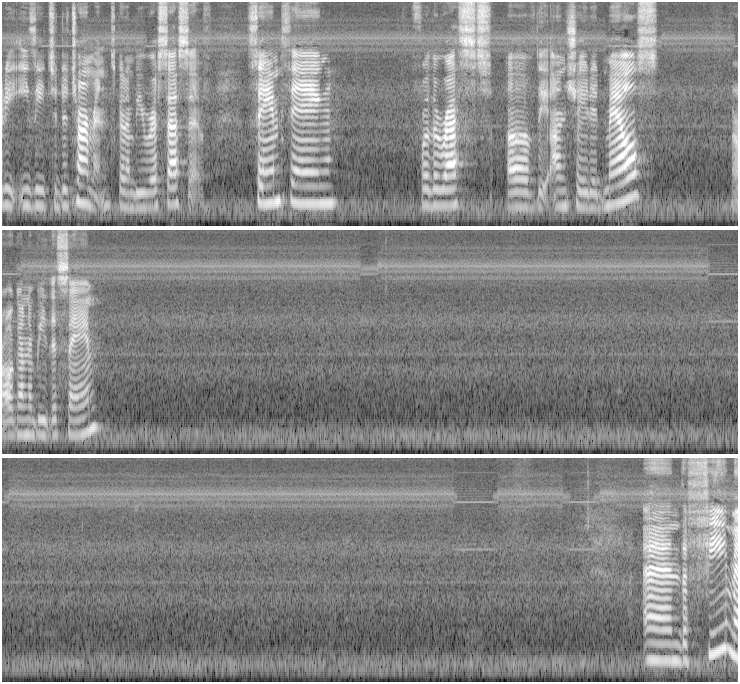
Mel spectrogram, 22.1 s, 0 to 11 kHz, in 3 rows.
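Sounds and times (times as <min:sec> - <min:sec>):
low hum and hiss: 0:00.0 - 0:22.0.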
